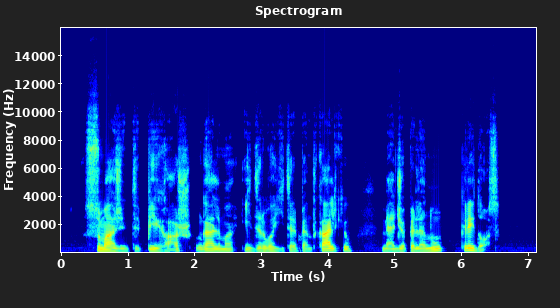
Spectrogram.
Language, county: Lithuanian, Kaunas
